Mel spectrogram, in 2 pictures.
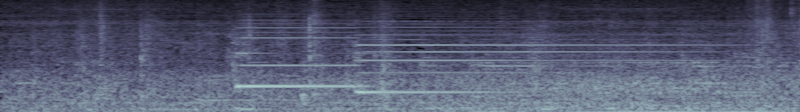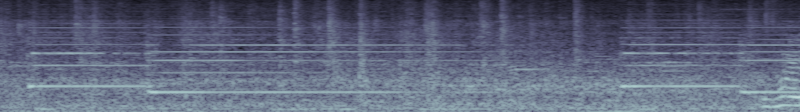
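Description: Electronic two-note ding-dong chime, a higher note falling to a lower one, sounding three times about three seconds apart.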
